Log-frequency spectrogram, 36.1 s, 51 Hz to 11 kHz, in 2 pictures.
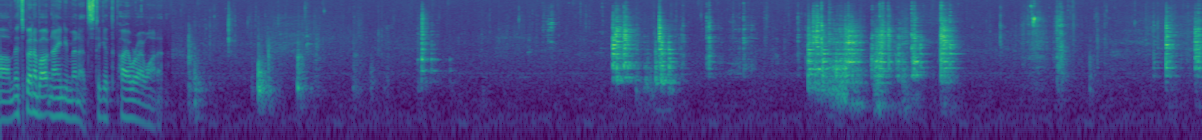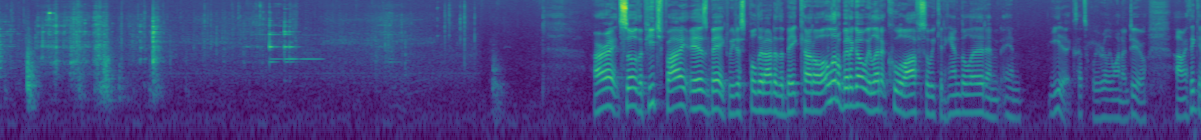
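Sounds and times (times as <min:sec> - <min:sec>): embers clinking and rattling: 0:02.6 - 0:25.7
shovel scraping coals on stone: 0:02.7 - 0:25.2.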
